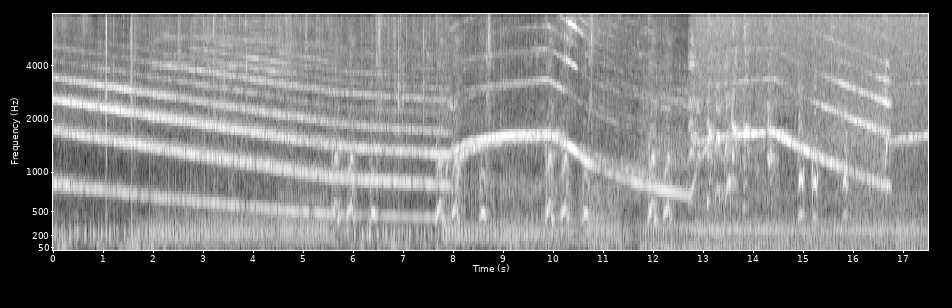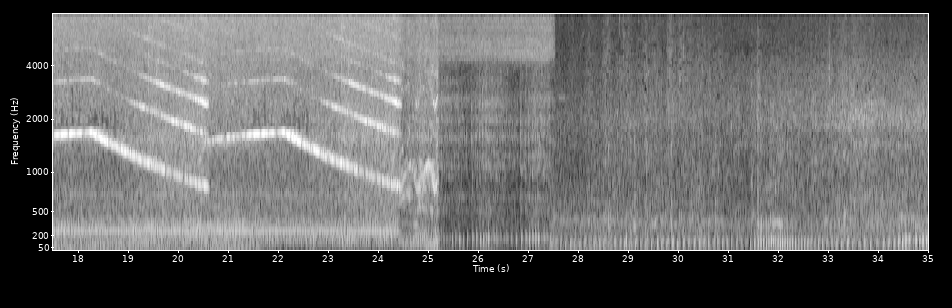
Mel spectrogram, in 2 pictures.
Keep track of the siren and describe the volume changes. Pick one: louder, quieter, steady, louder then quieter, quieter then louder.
steady.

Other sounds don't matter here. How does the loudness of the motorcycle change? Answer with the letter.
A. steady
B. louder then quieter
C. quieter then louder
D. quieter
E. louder
D.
